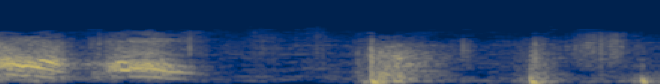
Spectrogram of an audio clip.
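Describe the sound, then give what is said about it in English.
A strained, moaning cry gives way to a pause, then a sharp gunshot bang as a masked man's gun fires while his arms are seized, followed by two more short, heavy thuds in quick succession. “Springing forward, Candy Myers' hands are closing around the masked man's arms as the gun fires.”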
